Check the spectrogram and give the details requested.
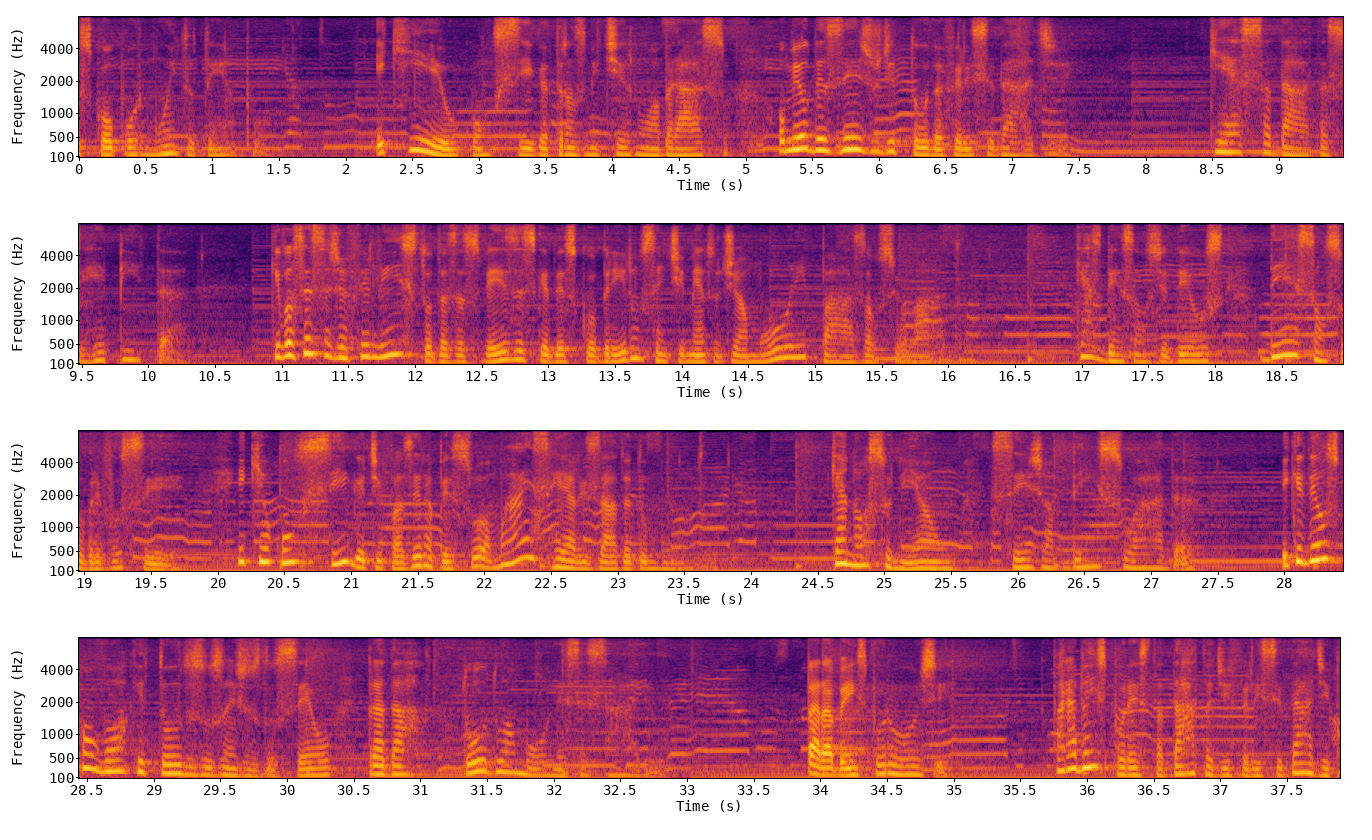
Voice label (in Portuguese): ANIV ROM EVANG RELIG FEM, telemensagem evangelica aniversario romantico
